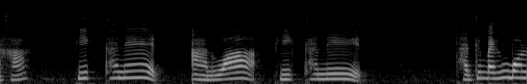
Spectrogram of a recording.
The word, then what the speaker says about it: พิฆเนศ: มา อีก เลย ค่ะ คำ นี้ อ่าน ว่า พิฆเนศ คำ ว่า พิฆเนศ มี 3 พยางค์ ใช่ ไหม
